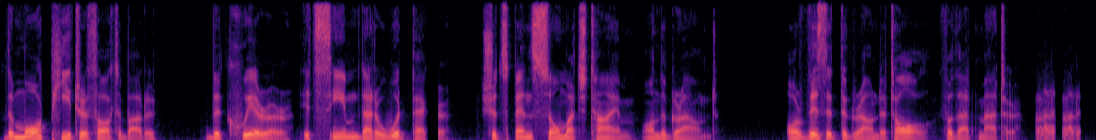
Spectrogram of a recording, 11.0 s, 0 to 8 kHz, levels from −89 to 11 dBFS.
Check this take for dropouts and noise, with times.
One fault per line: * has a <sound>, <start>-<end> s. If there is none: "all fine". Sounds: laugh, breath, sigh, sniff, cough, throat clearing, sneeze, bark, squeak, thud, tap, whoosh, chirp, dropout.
* has a dropout, 4.3-4.4 s
* has a laugh, 10.4-10.8 s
